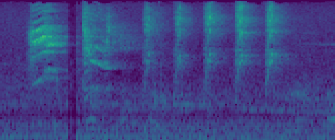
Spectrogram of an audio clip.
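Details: Female White-bellied seedeater calling persistently, with a buzzy descending opening note followed by a brisk series of six short sharp chips, evenly spaced and slowly fading.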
